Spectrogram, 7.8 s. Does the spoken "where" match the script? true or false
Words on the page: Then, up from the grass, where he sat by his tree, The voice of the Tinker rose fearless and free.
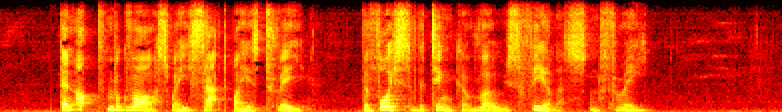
true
